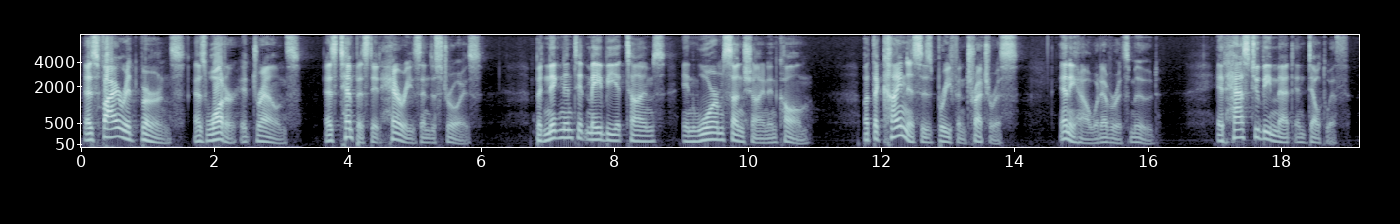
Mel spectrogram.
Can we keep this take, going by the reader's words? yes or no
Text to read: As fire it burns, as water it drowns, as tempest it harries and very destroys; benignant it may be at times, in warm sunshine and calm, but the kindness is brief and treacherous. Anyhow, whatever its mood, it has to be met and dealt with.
no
